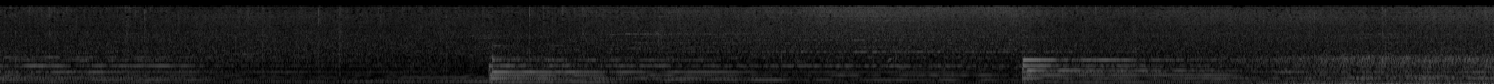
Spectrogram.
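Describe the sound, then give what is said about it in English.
Steady, heavy rain patters on surfaces at a homestead in Pennsylvania in a continuous wash of drops, with sustained droning tones that shift twice, swelling slightly louder toward the end. No one speaks. “Well, today at our homestead, when it rains, it floods.”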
